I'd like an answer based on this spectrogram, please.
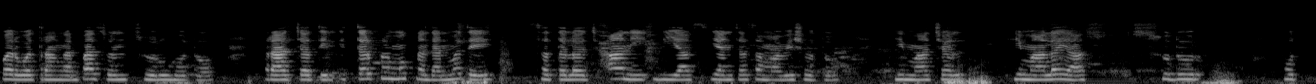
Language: Marathi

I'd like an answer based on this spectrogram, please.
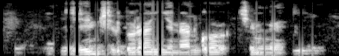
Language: Kinyarwanda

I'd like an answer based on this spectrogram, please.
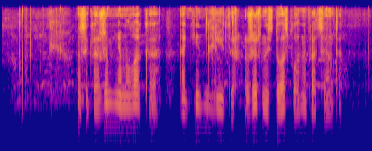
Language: Russian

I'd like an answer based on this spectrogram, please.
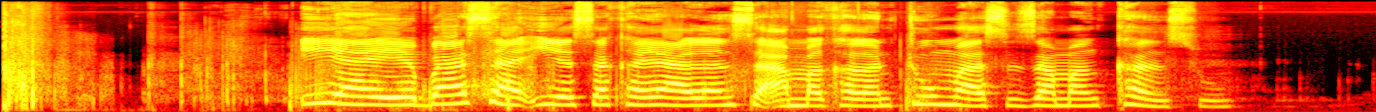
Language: Hausa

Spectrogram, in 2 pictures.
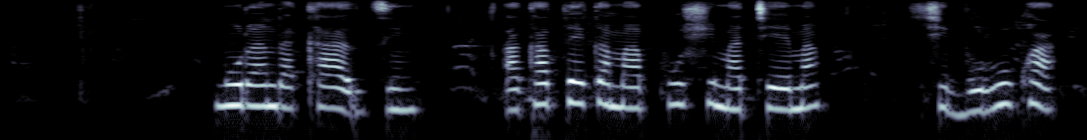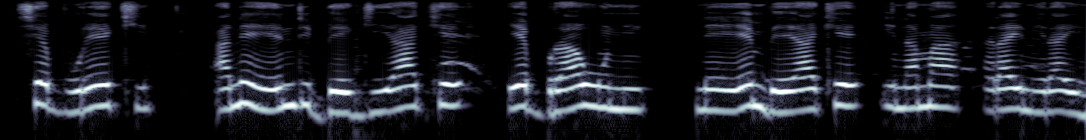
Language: Shona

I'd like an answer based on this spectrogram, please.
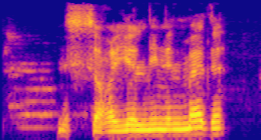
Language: Kabyle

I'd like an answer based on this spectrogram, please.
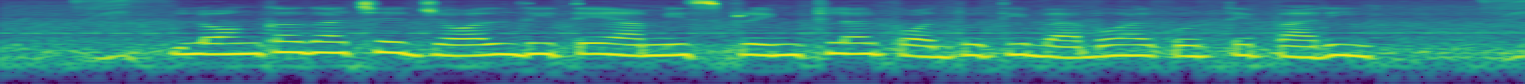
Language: Bangla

